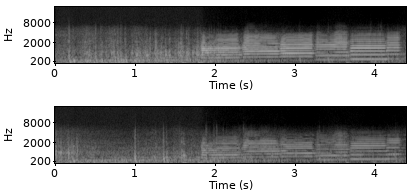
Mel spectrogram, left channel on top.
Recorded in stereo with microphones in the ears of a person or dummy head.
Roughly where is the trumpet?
Left.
